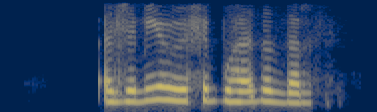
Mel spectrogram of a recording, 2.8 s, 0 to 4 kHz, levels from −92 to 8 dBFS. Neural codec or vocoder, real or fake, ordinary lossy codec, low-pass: none; real; AAC, 32 kbps; 3.6 kHz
